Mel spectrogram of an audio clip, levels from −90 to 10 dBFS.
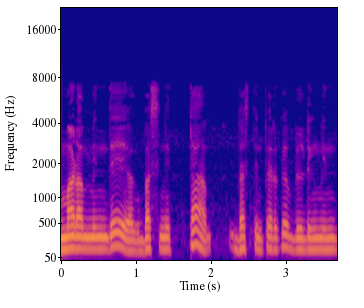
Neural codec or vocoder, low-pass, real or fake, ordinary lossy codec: none; none; real; none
